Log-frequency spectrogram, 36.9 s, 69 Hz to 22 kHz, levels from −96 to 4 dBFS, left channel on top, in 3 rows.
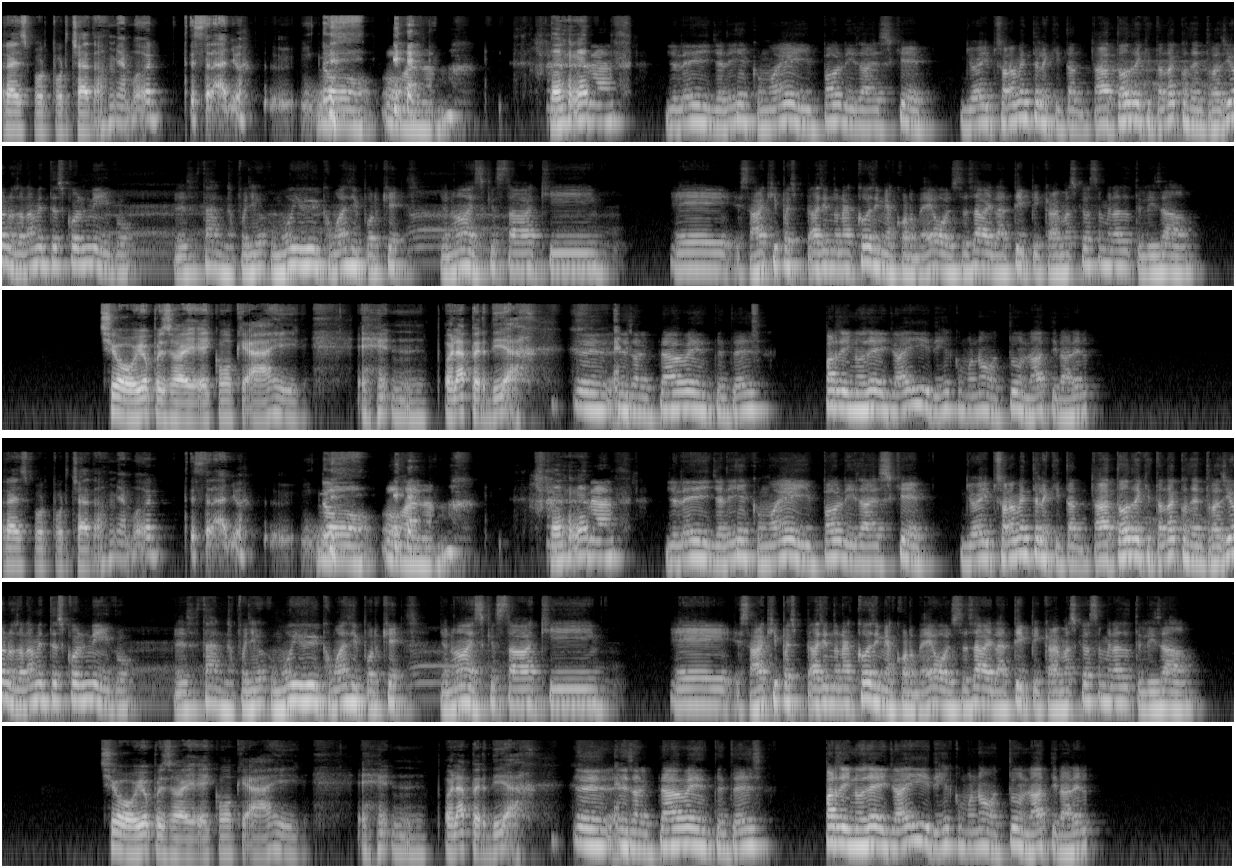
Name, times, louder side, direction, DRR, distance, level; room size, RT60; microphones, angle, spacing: voice 1, 0.0-1.6 1.9-3.4 3.9-4.2 5.5-5.9 25.6-30.1, left 4 dB, 55° left, 0.6 m, -26 dB
voice 2, 3.1-4.7 5.3-5.6 5.8-6.2 6.6-9.3 9.6-13.7 14.0-18.4 19.0-24.3 30.3-32.3 32.9-35.5, right 2 dB, 35° right, 0.8 m, -27 dB
sound 1, 10.9-12.7 13.0-14.5 14.9-15.9 16.3-17.5 17.8-18.5, left 1 dB, 40° left, 1.2 m, -50 dB
13.0 x 7.4 x 8.6 m
head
